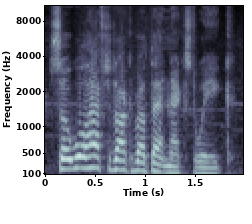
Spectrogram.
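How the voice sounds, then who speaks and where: Very animated and a little fast, this young man's voice sits on the high side. Hosting a gaming podcast as a loose livestream chat, he rambles and keeps correcting himself. He sounds congested, with a scratchy throat from a cold.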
